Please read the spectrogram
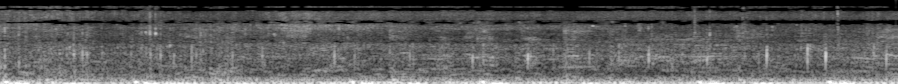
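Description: Wind buffeting a phone microphone outdoors, an uneven low rumble, with faint scattered ticks and distant voices of spectators beside the course.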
